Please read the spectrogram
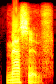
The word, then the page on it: massive: American English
